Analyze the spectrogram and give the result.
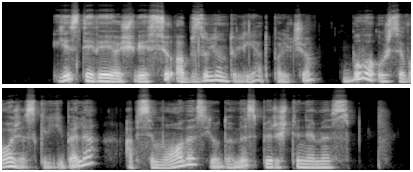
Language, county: Lithuanian, Telšiai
